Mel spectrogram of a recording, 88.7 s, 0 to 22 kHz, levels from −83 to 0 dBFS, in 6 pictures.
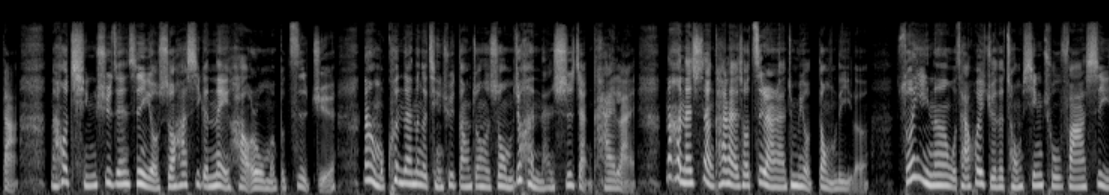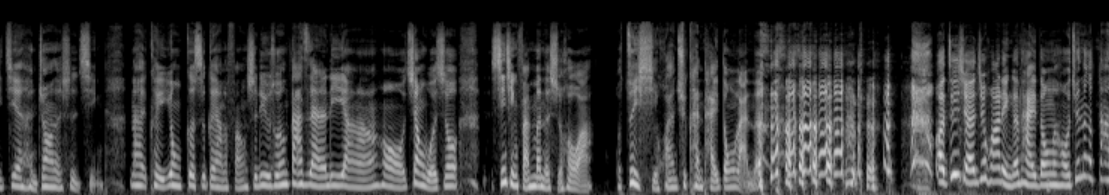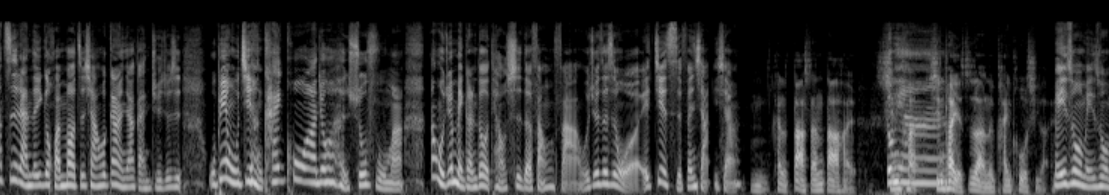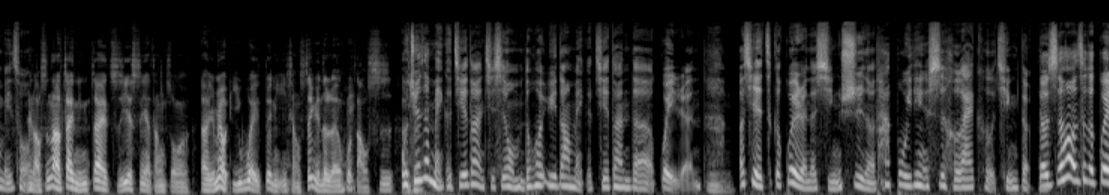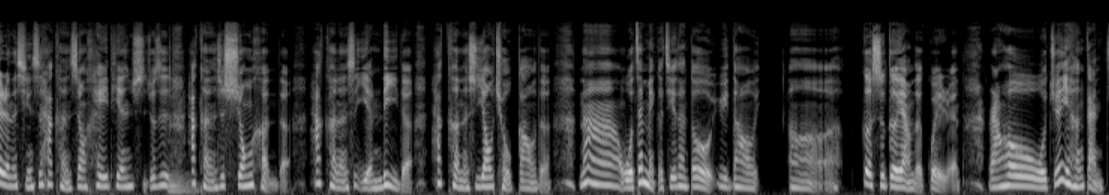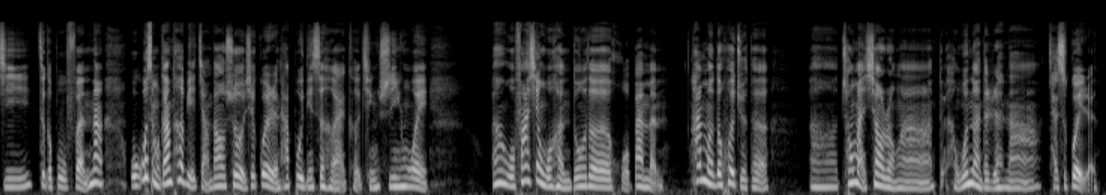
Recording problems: none

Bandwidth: 13.5 kHz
